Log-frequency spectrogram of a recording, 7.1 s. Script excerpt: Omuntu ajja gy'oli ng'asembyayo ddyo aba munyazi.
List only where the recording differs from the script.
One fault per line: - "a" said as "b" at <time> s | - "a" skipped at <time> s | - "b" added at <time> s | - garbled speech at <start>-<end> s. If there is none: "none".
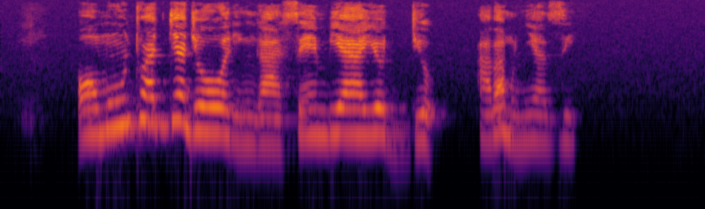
none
